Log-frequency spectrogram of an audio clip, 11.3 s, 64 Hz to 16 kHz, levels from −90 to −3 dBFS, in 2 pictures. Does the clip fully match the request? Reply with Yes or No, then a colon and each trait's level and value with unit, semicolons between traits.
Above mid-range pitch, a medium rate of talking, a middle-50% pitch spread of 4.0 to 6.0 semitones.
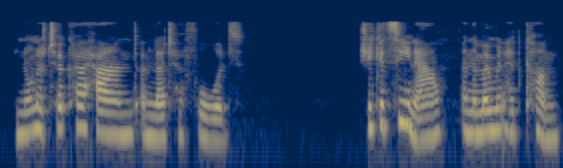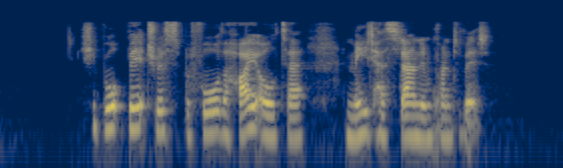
Yes: high, 195 Hz; average, 170 wpm; average, 4.3 semitones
